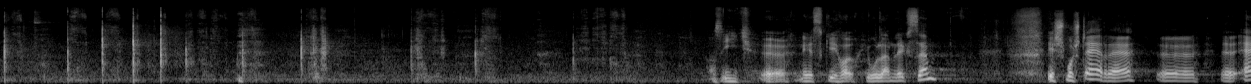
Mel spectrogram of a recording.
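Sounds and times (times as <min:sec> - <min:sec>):
chalk or marker scratching on a board during a lecture: 0:00.0 - 0:03.4, 0:04.1 - 0:05.1, 0:05.7 - 0:06.4
speech: 0:07.2 - 0:09.5, 0:10.5 - 0:12.5.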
